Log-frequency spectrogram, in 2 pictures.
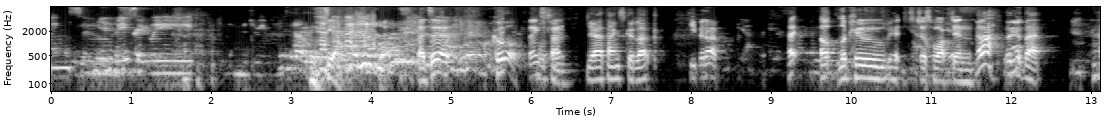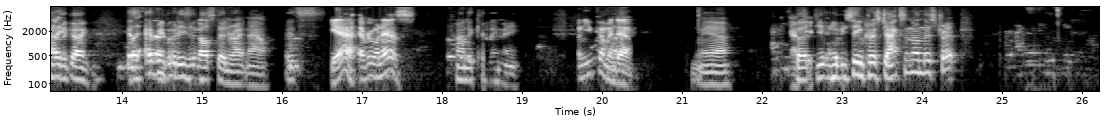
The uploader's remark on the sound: We're live and direct this week from the Expero women in tech Machine Learning as a Product hackathon in Austin, TX.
